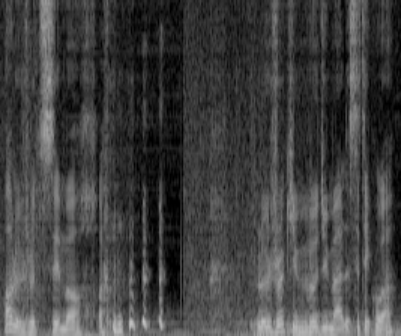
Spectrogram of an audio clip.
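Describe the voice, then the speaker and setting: A man's voice: medium pitch, slow, a little hiss or hum. Jumpy man commenting on a game. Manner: jumpy, talks to game creatures, yelps when startled. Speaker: gameplay streamer. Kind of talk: casual let's-play commentary.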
